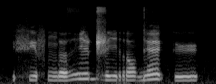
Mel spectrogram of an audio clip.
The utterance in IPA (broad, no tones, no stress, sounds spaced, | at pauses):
fʲ e f ŋ ə ɦ i ɖ͡ʐ i r ɔ ɡ ɛ k y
